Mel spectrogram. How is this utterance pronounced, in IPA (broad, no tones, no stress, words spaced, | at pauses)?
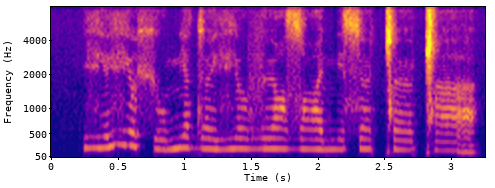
vʲəvʲɔ ʃumʲadœe̯vʲɔo̯ vøe̯ zˤœe̯mʲəsœ ǀœ ǁa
